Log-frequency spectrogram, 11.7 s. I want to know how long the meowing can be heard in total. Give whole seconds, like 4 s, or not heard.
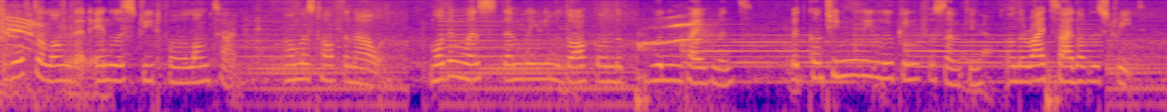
2 s.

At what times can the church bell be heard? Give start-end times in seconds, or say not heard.
2.2-11.6.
